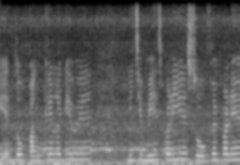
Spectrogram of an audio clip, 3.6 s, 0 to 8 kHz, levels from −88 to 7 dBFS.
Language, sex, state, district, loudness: Hindi, female, Uttar Pradesh, Lalitpur, -17 LUFS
